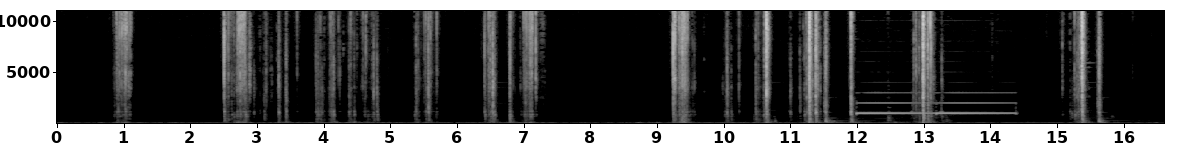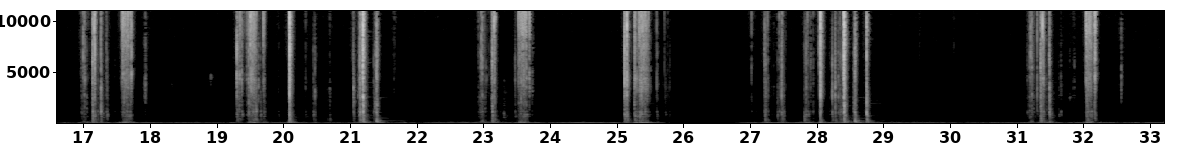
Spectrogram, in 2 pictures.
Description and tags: Auto Keys In Out Lock
Car key going in and out of ignition
Auto, Car, Keys, Lock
